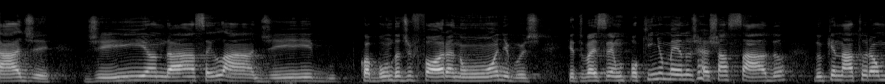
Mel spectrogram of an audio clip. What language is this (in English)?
Portuguese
